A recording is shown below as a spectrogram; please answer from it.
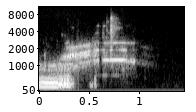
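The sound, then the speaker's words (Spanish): A single drawn-out meow from a pet cat during an interview, rising and then falling in pitch with a slightly strained, wavering tone, clear with no other sounds around it. “ay, creo que sonó mi gato.”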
